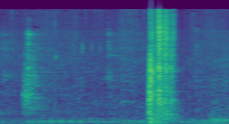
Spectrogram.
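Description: A car's rear hatch pulled down and slammed shut: one loud thud about one and a half seconds in.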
